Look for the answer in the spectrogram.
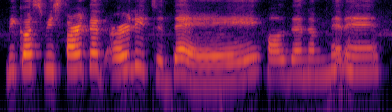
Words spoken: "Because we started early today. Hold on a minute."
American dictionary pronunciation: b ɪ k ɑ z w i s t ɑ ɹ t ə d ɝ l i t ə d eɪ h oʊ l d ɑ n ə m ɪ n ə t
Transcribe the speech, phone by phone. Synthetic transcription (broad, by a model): b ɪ k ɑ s w i s t ɑ ɹ t ə d ɝ l i t ə d eɪ h oʊ l d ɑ n ə m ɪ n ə t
